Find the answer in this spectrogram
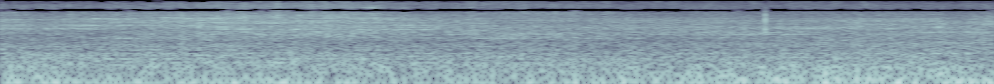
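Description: Double-stack intermodal freight train passing, its well cars' steel wheels running steadily on the rails.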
